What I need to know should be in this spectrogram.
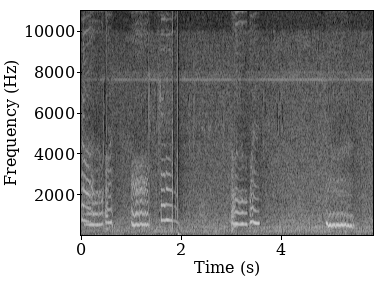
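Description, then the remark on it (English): A kitten mews in short, high-pitched cries, about six of them in small bunches, clear, over a faint low steady rumble like soft purring. “Is it a feline? It is a feline.”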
